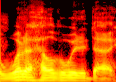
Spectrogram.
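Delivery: speaking while sobbing. Recalling a man's death in hospital, retelling own sobbing words to the guys. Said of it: "I'm just sobbing and I go".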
